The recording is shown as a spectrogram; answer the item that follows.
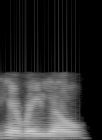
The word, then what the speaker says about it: hairadio: We pronounce it Hair Radio, and the reason that we spell it is because it only has one R.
